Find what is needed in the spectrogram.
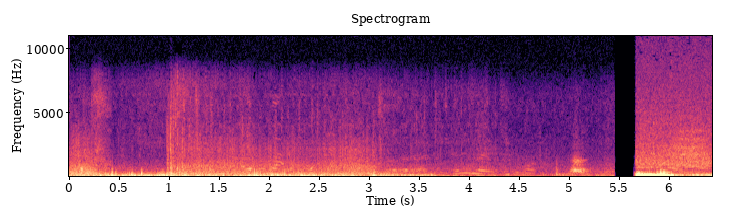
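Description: Low rumble of wind and tyre rolling noise on the camera's microphone as a mountain bike rides a dirt pump track, with scattered small knocks. It stops a little past halfway. A sudden loud rumble starts just before the end.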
